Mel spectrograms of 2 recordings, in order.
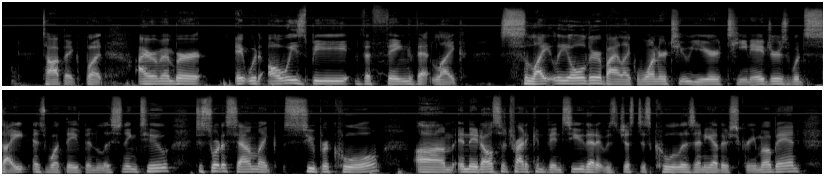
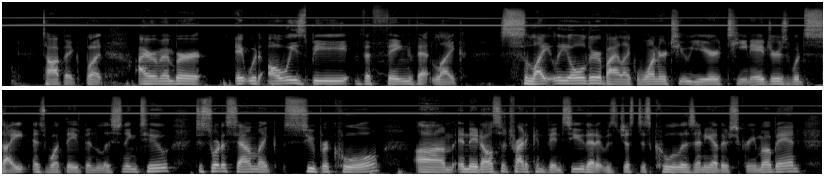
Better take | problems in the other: first | high-pitched whine; loud; throughout; 7 kHz, 6 dB below the speech; faint in the first

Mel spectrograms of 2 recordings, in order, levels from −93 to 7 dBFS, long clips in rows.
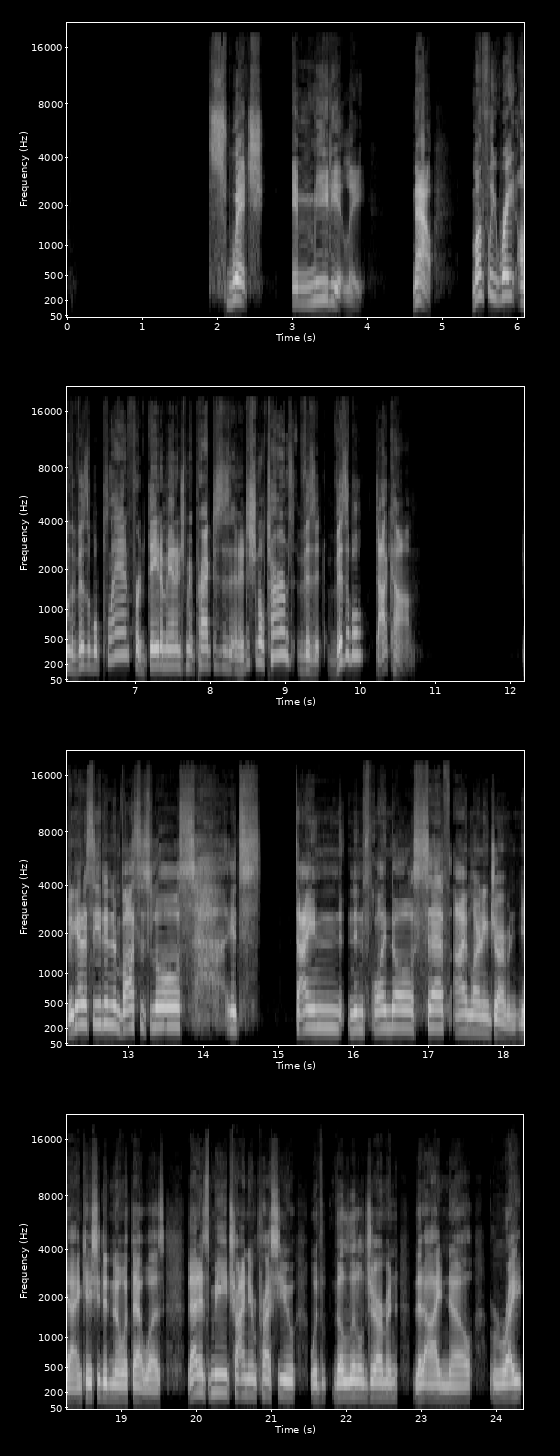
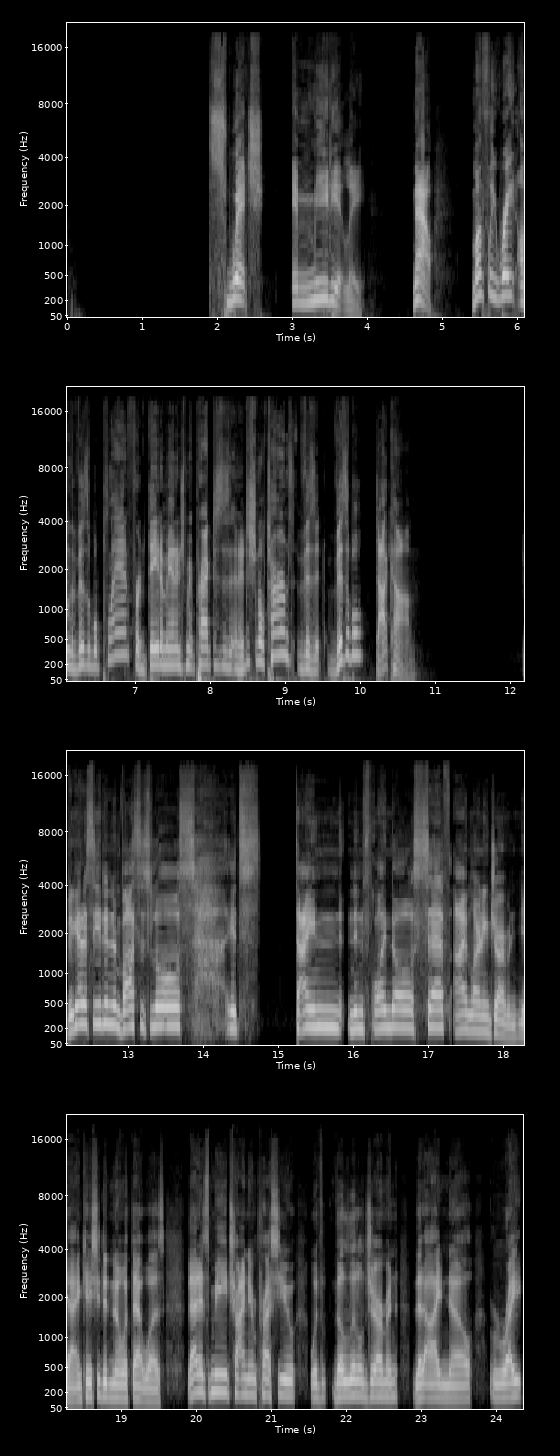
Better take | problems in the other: second | thin; very slightly; fading below 300 Hz

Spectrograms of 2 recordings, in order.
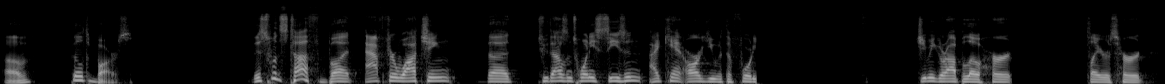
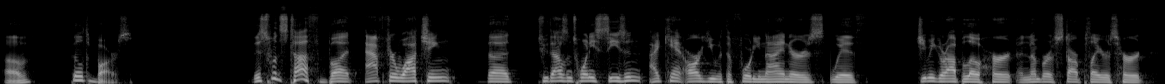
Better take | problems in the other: second | audio cutting out; at 7.5 s for 1 s and at 10 s for 1 s

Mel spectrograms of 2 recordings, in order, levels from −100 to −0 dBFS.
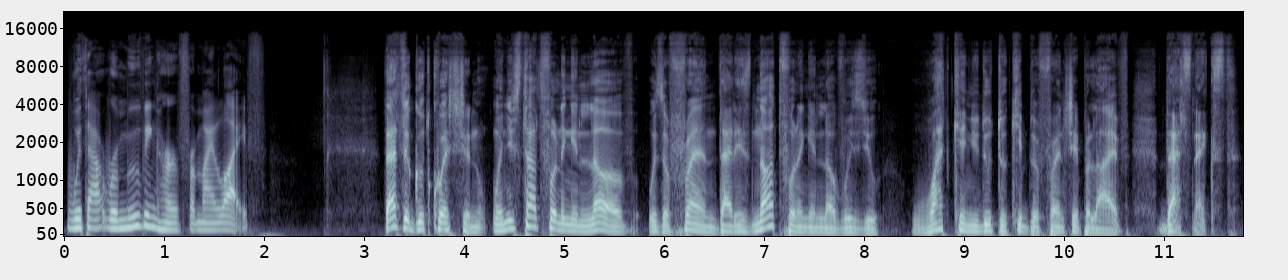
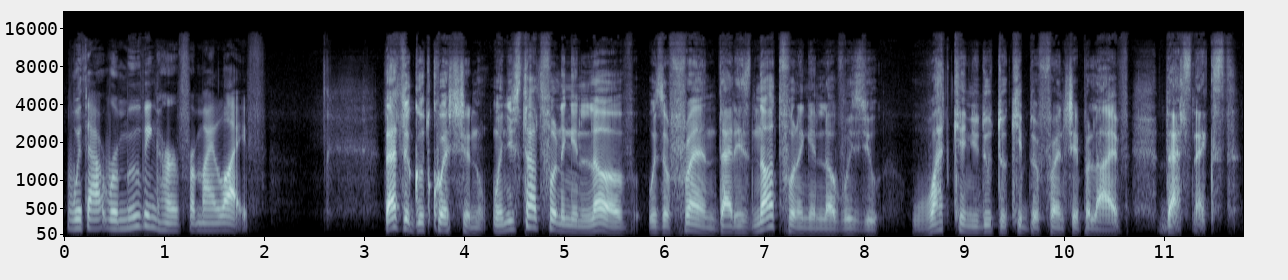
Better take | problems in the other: first | thin; very; fading below 500 Hz

